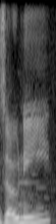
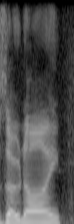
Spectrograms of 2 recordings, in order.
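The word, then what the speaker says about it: Zonai: And there's also loads of people that keep commenting saying that I keep saying Zone E instead of Zone I.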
